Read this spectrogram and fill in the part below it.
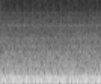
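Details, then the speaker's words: Owner-operator diesel semi truck after idling all night in the cold with temperature control on, going into regen; soot level not high: deep, even rumble with a steady low pulse and no knocks or misses; normal idle. "I looked at the soot level. Soot level's not high. It's just doing its thing."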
